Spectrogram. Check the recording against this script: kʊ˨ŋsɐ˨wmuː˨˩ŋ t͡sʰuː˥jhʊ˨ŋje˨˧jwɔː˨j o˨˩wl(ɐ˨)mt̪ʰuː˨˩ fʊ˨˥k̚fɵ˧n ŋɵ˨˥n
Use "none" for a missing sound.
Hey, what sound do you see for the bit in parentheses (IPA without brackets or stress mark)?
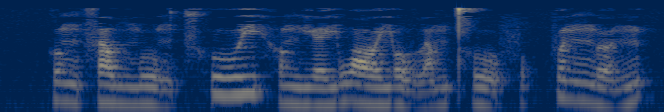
ɐ˨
